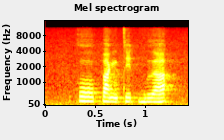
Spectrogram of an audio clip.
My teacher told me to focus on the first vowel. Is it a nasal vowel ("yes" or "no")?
no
